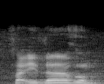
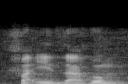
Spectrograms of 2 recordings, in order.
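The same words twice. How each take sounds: First: The vowel after the z is held long. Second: The vowel after the z is short. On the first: The speaker calls it right. "harusnya za-nya ini kan ada dua harokatnya" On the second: The speaker calls it wrong. "tadi dibaca faidahum"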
